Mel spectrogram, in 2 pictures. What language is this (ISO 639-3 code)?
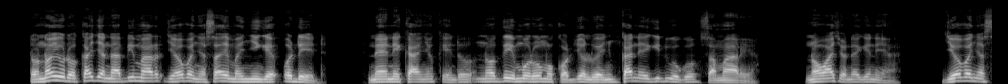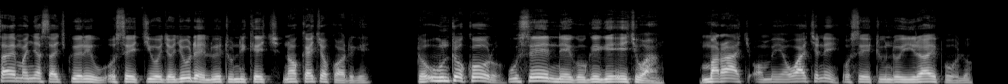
luo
